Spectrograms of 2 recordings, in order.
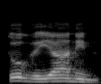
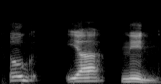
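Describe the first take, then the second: First: The word is said smoothly in one go. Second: The word is broken into separate syllables.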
